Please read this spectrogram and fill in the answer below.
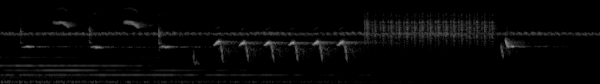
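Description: Wild birds singing and chirping, with a run of five quick falling notes about two seconds in and a buzzy trill from about three and a half to five seconds, over a steady high thin note; the last piano notes fade out in the first few seconds.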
